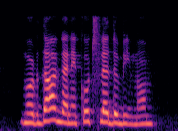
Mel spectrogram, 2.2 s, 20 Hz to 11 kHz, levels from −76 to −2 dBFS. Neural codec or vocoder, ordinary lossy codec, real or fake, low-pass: codec, 16 kHz, 0.8 kbps, ZipCodec; none; fake; 7.2 kHz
